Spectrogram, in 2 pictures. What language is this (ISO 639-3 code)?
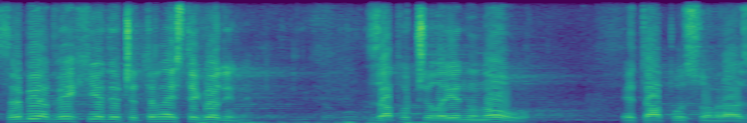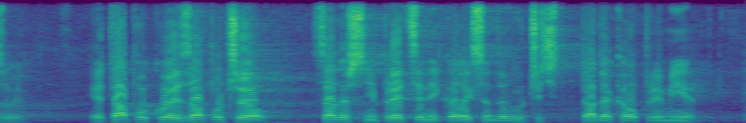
srp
